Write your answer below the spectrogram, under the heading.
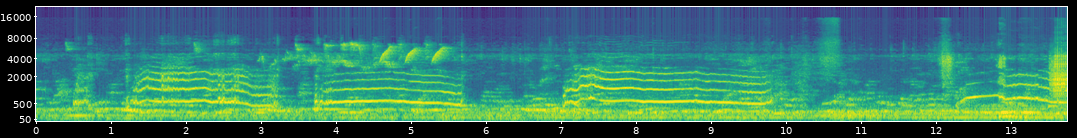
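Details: Domestic cats mating repeatedly and at length: long, drawn-out, quavering yowls lasting two to three seconds each, sliding slowly downward, separated by brief pauses, with a constant low hum underneath.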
